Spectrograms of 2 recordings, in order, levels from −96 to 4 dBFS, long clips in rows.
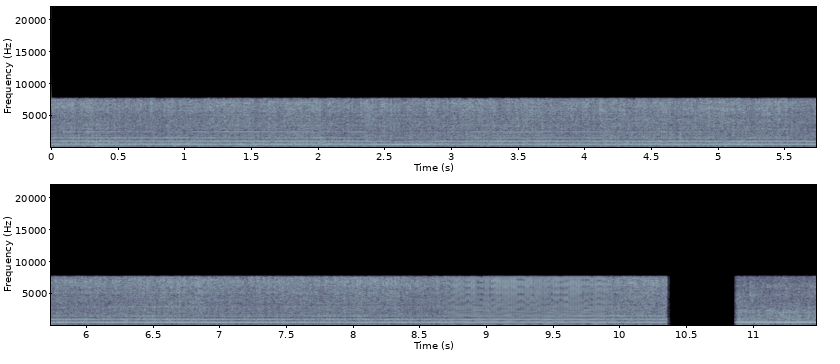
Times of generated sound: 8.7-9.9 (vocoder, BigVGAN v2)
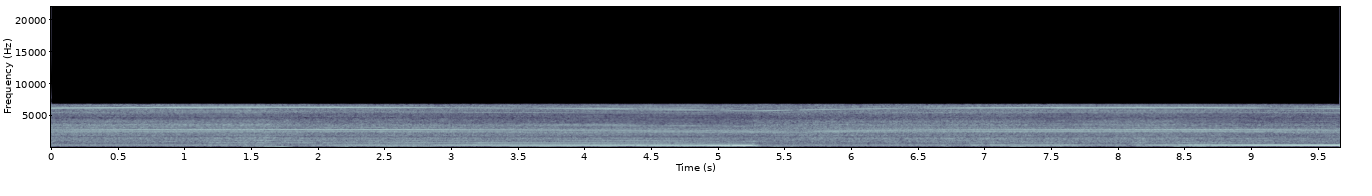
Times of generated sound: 0.9-1.6 (vocoder, Vocos); 4.0-5.1; 7.5-8.9

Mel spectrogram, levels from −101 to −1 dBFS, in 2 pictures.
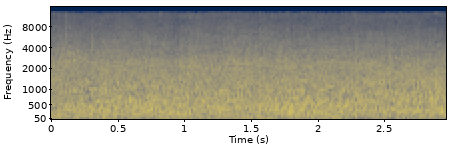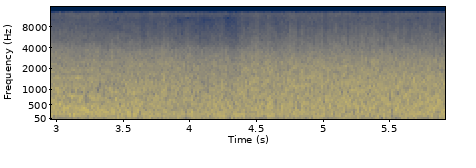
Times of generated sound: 0.0-3.5 (codec, SNAC)

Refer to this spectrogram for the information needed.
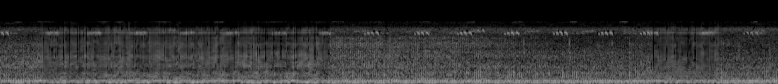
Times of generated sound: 0.4-3.3 (vocoder, BigVGAN v2); 6.5-7.2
